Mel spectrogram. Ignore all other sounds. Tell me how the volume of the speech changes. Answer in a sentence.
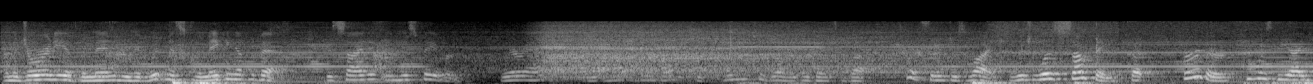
The loudness of the speech goes down, then up.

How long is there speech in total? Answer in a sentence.
You can hear the speech for 13 seconds altogether.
